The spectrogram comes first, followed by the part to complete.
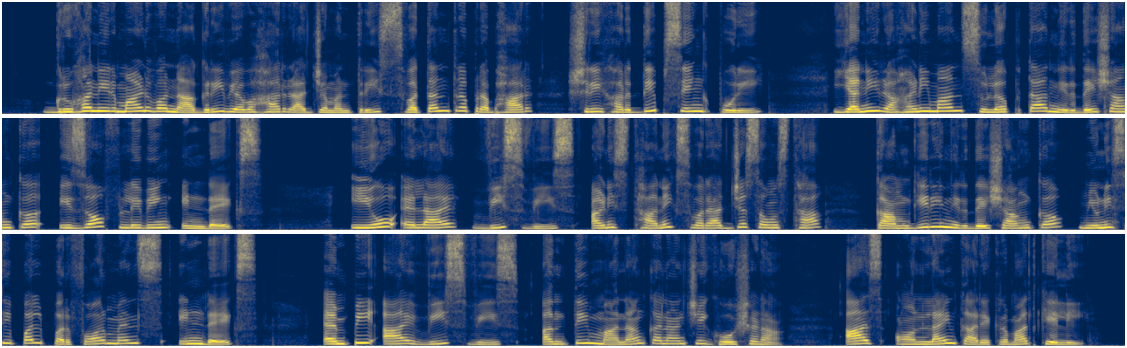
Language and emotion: Marathi, neutral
